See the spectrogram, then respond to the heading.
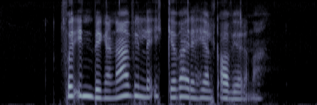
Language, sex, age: Norwegian, female, 25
